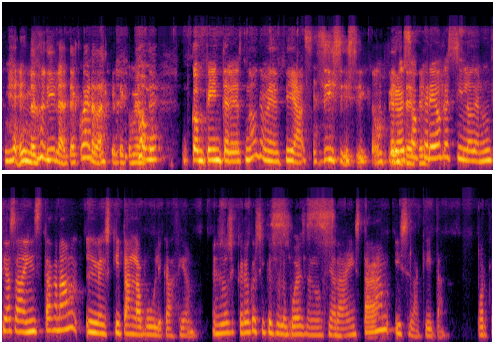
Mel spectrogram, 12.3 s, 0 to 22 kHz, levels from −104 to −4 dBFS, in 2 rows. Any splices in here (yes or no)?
no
